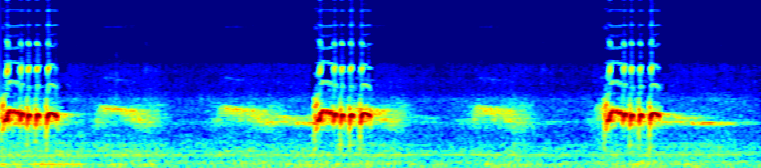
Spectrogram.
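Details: Wild local perkutut, the zebra dove, gives three deep trilled coo phrases about three seconds apart, each a quick stutter of pulsed notes, with softer drawn-out coos from another dove in between.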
